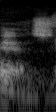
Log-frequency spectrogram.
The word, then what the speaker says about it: Ahaz: But he says that although Ahaz, how do you pronounce it? Ahaz.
